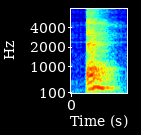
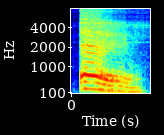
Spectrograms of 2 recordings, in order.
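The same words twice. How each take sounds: First: Short, higher "eh"; accent grave sound. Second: Long, falling "eh"; circumflex E sound. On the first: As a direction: say "eh" briefly, as French accent grave. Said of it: "Accent graph is pronounced as". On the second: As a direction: draw out "eh" as an open French circumflex vowel. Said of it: "This accent circumflex pronounced as". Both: Shown as a demonstration.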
